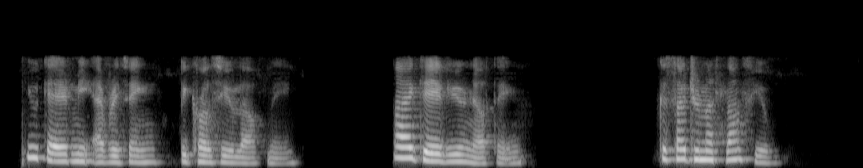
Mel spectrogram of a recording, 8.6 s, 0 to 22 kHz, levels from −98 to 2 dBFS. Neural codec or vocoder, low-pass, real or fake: codec, 24 kHz, 0.9 kbps, WavTokenizer, small release; 5.4 kHz; fake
